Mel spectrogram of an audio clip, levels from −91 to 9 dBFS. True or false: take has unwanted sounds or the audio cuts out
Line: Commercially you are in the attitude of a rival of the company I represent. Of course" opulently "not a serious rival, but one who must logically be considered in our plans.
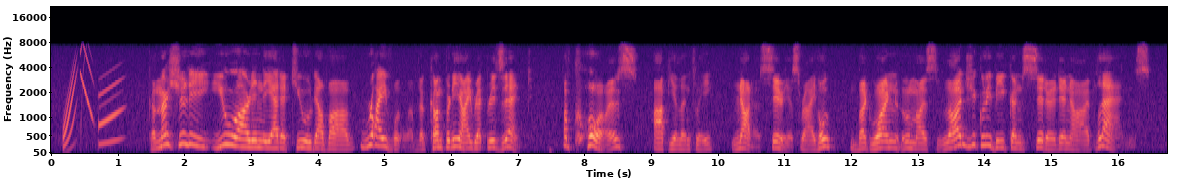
true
